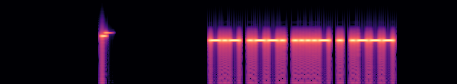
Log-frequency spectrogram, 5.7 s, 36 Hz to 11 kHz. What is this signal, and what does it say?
Morse code, heard as a keyed tone, about 30 wpm, 700 Hz. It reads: KP4EJ
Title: Call Signs - 30wpm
